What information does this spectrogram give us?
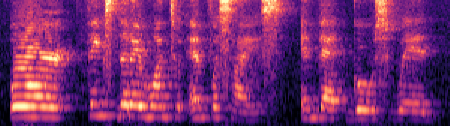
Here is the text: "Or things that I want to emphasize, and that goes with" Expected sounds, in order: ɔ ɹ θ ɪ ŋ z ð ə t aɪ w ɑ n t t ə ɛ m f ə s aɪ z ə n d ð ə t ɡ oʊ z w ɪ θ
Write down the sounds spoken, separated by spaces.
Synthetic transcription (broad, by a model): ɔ ɹ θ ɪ ŋ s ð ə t aɪ w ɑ n t t ɛ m f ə s aɪ s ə n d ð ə t ɡ oʊ s w ɪ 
